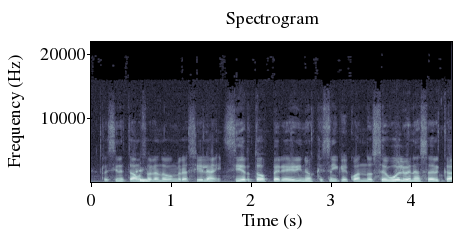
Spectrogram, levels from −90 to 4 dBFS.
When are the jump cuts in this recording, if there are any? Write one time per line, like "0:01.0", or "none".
0:01.6
0:03.0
